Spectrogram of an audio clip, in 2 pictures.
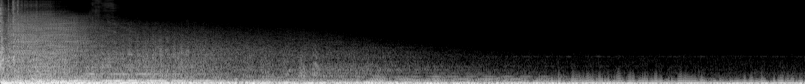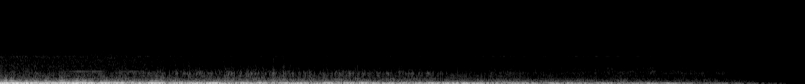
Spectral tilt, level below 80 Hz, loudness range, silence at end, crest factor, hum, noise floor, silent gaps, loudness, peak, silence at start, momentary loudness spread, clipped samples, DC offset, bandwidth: -6.5 dB/octave; -14 dBFS; 21 LU; 1.3 s; 12 dB; none; -63 dBFS; none; -16 LUFS; 0 dBFS; 0 s; 22 LU; under 0.1%; under 0.1%; 13.5 kHz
